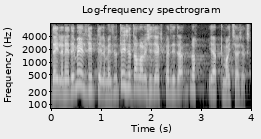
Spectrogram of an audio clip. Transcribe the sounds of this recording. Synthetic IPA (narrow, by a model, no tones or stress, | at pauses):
t̪e̞jlene̞ːd̪e̞jme̞ːld̪ib̚t̪e̞jleme̞ːld̪ivɑt̪tejs̬e̞d̪ɑnɑlyːs̬id̪jɑe̞kspe̞rd̪id̪ɑno | jæːb̥̚kimɑjt̪seɑsʲjɑks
